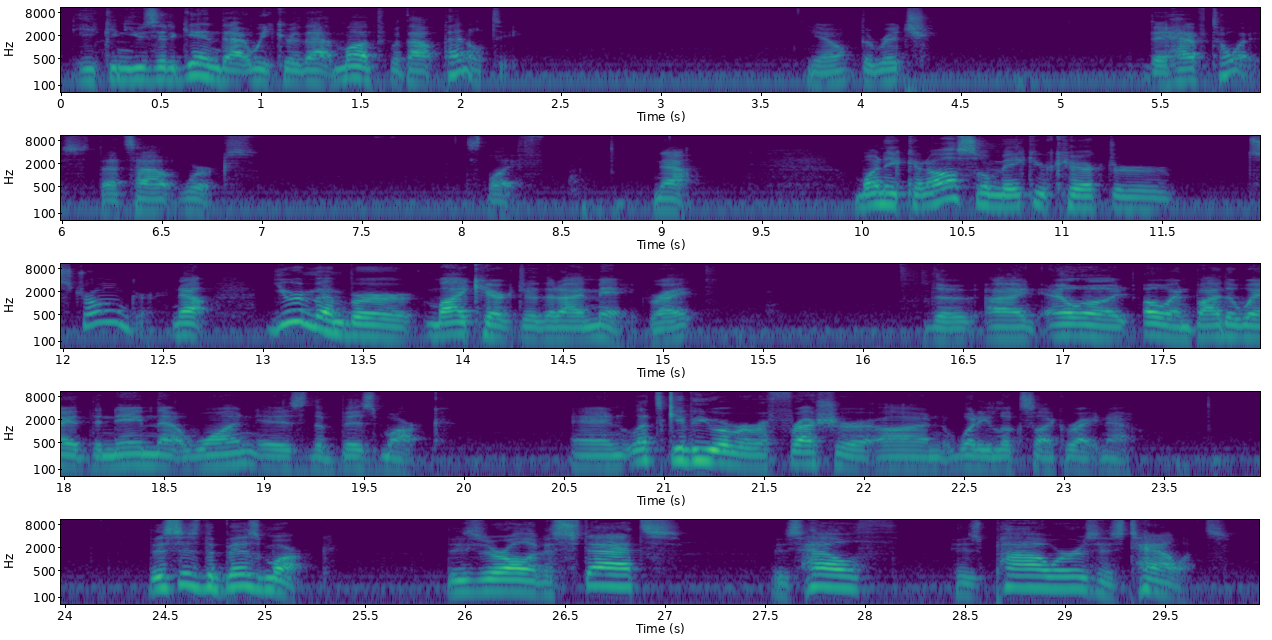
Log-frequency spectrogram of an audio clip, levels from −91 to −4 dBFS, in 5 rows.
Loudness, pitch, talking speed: -43 LUFS, 125 Hz, 170 wpm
